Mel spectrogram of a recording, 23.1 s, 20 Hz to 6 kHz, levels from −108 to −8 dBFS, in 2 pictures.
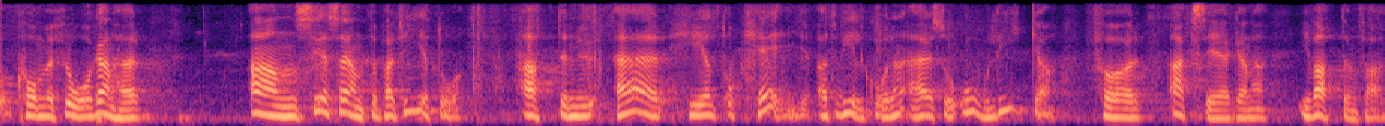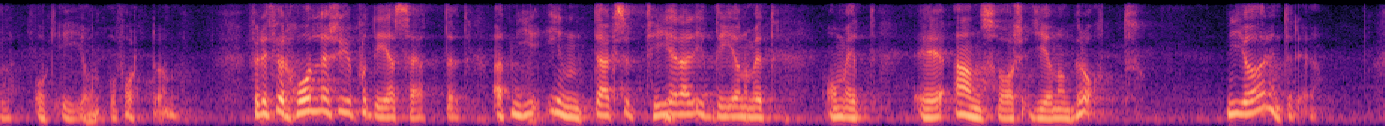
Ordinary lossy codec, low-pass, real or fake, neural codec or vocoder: AAC, 48 kbps; 5.4 kHz; fake; vocoder, 22.05 kHz, 80 mel bands, WaveNeXt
